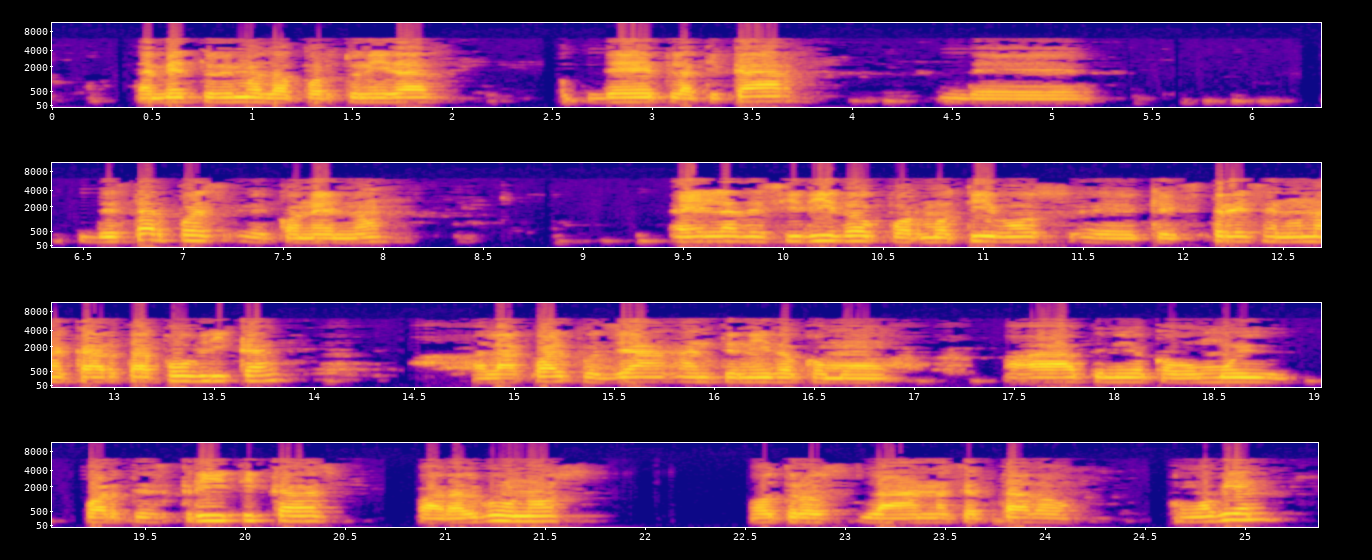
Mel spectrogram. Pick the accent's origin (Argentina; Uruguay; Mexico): Mexico; Soy un mexicano afectado profundamente por la violencia.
